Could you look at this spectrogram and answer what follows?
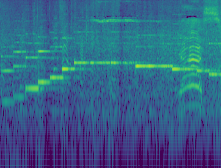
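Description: A yellow garbage truck and a white recycling truck arrive playing a loud tinkling electronic melody that steps up in pitch, over a crowd's chatter and street rumble.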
